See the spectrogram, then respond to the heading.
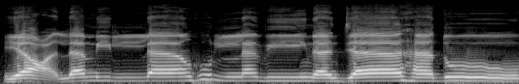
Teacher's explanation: یعلم اللہ الذین جاہدوا، یہاں لفظ اللہ اب باریک رکھیے گا، اس سے پہلے میم کے نیچے زیر ہے تو لفظ اللہ کو باریک رکھیے گا۔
